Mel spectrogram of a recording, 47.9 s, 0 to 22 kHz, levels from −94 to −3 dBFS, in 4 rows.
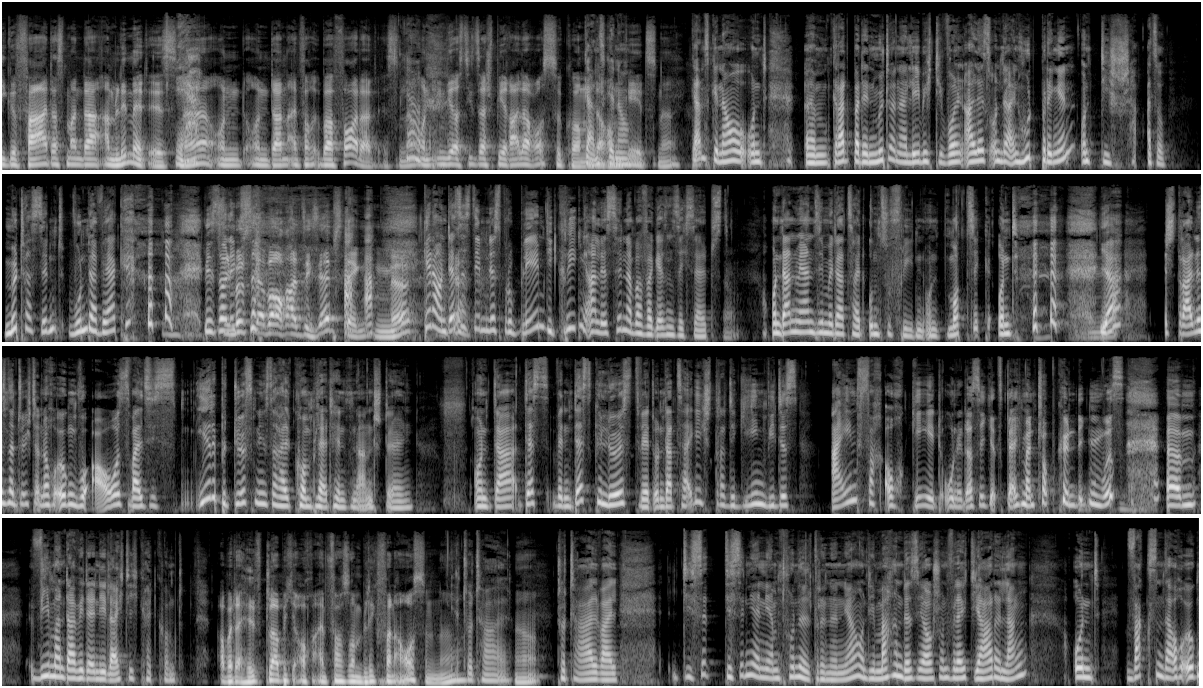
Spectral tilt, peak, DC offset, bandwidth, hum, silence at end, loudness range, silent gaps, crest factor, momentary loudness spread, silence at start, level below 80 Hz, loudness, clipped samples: -5 dB/octave; -4 dBFS; under 0.1%; 17 kHz; none; 0 s; 3 LU; none; 20 dB; 8 LU; 0 s; -58 dBFS; -25 LUFS; under 0.1%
